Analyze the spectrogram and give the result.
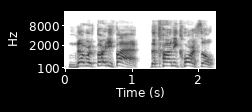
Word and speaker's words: Cane Corso: Let's talk about the Kangol. – What? – Where did it originate from? The Kangol. – The Cane Corso? – It's pronounced Cane Corso, but okay, go ahead, take off.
